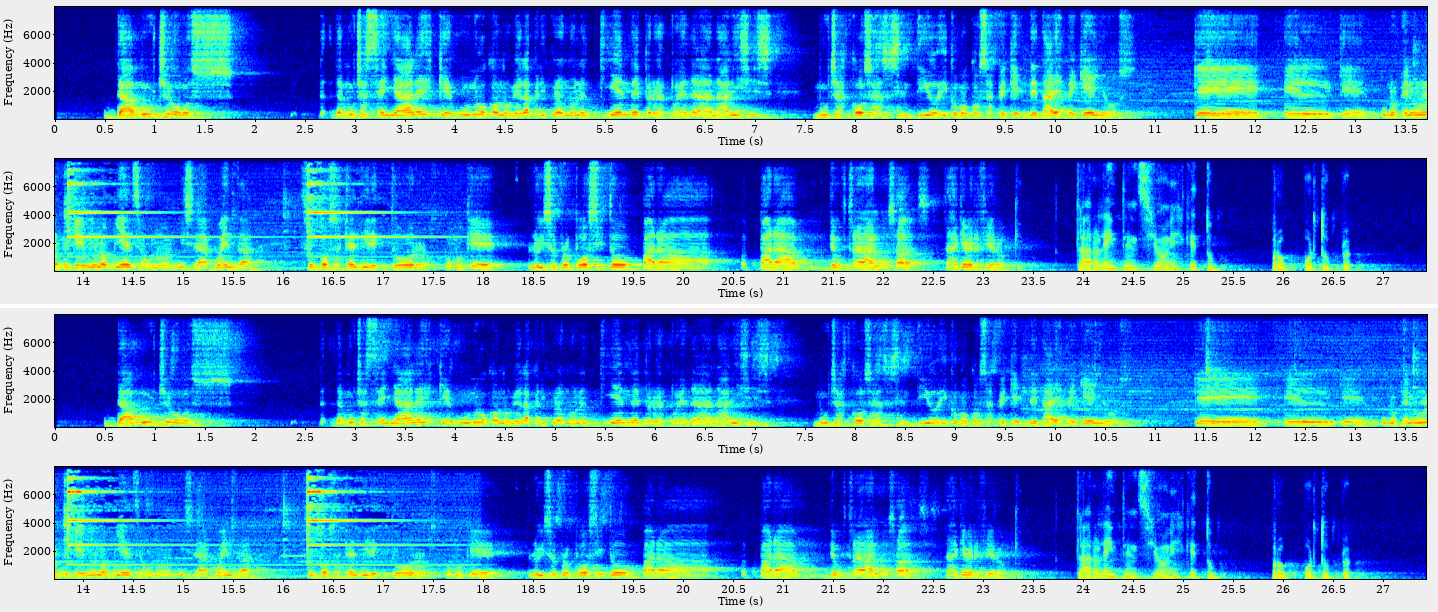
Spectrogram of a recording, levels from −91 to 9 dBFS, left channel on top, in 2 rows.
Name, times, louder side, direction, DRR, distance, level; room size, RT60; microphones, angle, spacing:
voice 1, 0.5-1.8 2.8-7.1 7.6-10.8 11.4-15.8 16.2-18.2 18.4-20.3 20.6-23.3, left 2 dB, 85° left, -6 dB, 1.6 m, -21 dB
sound 1, 10.2-10.4 11.5-11.9 12.2-18.0, right 6 dB, 35° right, 1.6 m, -27 dB
voice 2, 23.9-25.4 25.9-26.7, left 1 dB, 15° left, 9 dB, 0.7 m, -27 dB
21.5 x 18.0 x 9.1 m, 1.2 s
head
